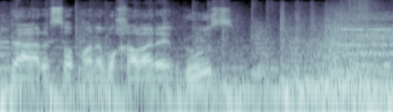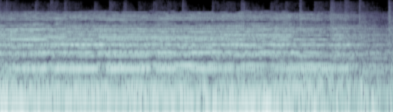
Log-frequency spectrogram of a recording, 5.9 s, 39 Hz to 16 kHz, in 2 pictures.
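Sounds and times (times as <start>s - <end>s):
speech: 0.1s - 1.9s
prolonged car horns honking in layered tones: 2.4s - 5.8s.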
